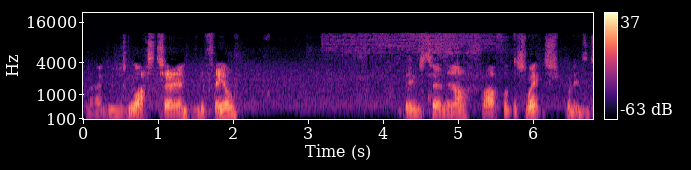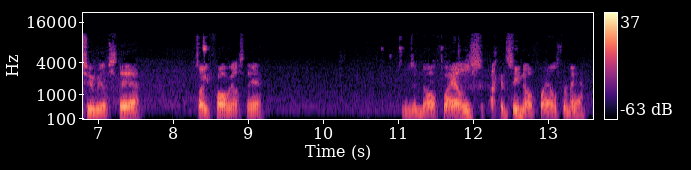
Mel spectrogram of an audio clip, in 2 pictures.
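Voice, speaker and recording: Young man, husky, mid pitch; easygoing live-stream chat from a tractor cab, answering viewer questions. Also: measured pace, long pauses, low-quality recording. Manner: relaxed, chatty, answers questions between running commentary on the job. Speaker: farm contractor live-streaming while spraying a field. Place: inside a tractor sprayer cab, in a field.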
